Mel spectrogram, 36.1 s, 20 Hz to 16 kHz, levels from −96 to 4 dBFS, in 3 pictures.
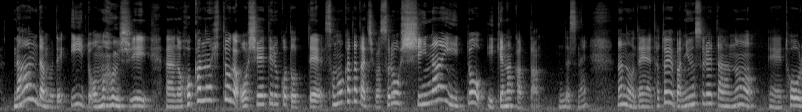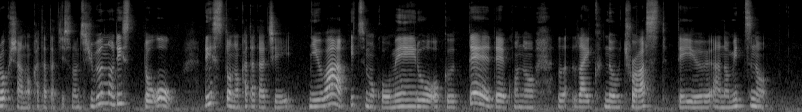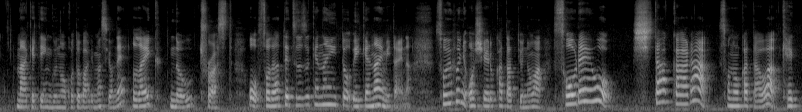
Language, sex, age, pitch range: Japanese, female, 20-39, 195-275 Hz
